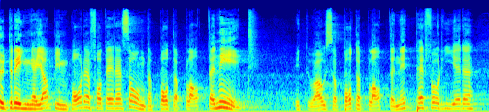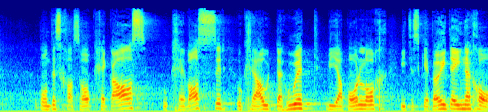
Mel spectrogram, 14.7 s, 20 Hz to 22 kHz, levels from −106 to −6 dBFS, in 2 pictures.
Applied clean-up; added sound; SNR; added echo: none; Bus; 18 dB; none.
